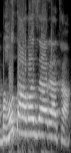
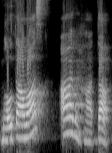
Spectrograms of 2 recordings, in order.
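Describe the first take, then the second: First: The middle word is shortened to 'ra'. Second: The middle word is said in full as 'raha'.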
